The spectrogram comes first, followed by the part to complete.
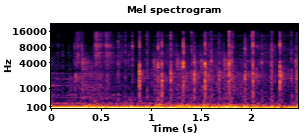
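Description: Scattered hand clapping, many irregular sharp claps, over a steady low rumble, as the last notes of traditional Korean accompaniment music die away at the start: applause as a performance ends.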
